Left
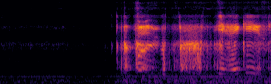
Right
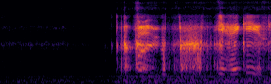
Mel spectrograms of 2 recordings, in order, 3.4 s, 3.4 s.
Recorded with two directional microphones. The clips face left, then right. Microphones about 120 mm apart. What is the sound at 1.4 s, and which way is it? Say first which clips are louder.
Radio: left 1 dB; 30° left (ahead or behind).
